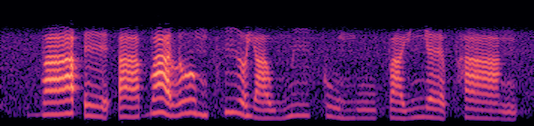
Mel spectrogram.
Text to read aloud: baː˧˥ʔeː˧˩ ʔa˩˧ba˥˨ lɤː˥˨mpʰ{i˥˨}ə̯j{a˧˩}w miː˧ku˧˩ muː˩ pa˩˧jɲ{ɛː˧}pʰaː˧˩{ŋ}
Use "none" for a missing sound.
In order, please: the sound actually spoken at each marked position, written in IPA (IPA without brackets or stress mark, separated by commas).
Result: i˥˨, a˩, ɛː˧˩, ŋ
